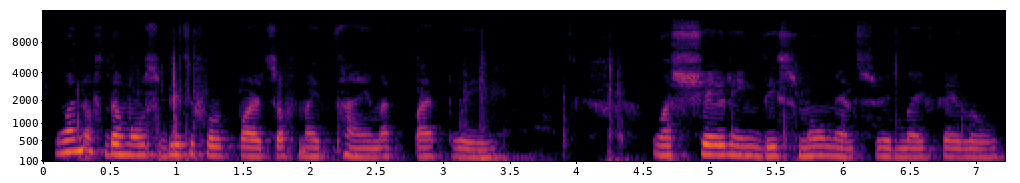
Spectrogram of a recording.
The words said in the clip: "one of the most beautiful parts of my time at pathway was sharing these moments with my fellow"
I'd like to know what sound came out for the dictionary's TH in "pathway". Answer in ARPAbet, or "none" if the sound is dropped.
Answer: T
